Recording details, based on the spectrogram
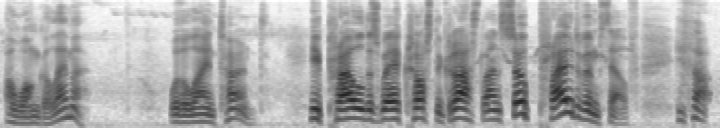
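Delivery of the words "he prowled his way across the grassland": usual speaking voice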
